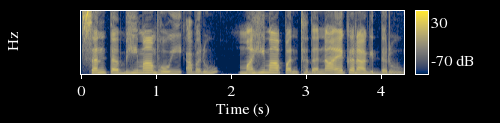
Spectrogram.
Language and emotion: Kannada, neutral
